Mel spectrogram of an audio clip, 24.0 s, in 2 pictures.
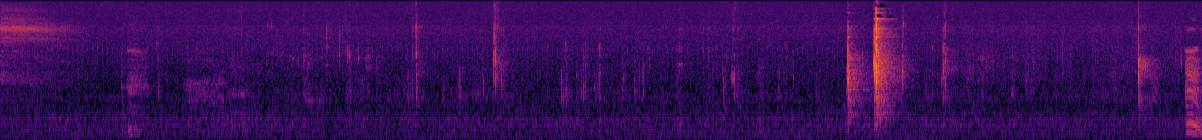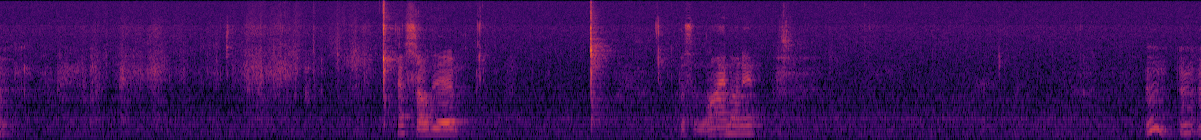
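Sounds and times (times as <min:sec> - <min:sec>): person chewing food: 0:02.5 - 0:08.3.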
